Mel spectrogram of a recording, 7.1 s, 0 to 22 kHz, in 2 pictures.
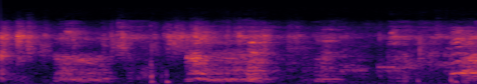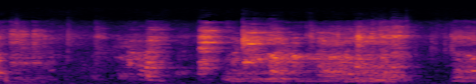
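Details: Two 7-week-old Bull Terrier puppies, one black and one white, growl, grunt and yip in rough, broken bursts as they play and play-fight.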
